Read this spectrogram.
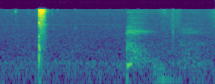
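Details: Sleepy kitten being covered with a sheet gives one sharp, high-pitched small sneeze, followed by a softer rustle of fabric. Sneeze.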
